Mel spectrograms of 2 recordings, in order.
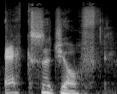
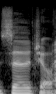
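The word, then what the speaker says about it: Xerjoff: And then there's this Scouse girl who pronounces it Exajoff. – Yeah, I have seen her videos. Exajoff. – Just wrong. Okay, well, that does surprise me that you have 14 Zerjoff.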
